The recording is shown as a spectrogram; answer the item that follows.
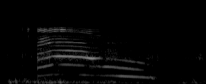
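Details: Domestic cat giving one drawn-out meow of about a second, richly harmonic and slowly falling in pitch. It starts after a short rustle and trails off into quiet indoor background.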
